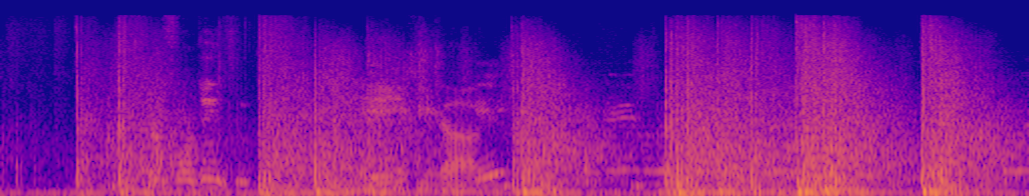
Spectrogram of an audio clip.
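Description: Muskets fire in loud, echoing bangs, one after another.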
